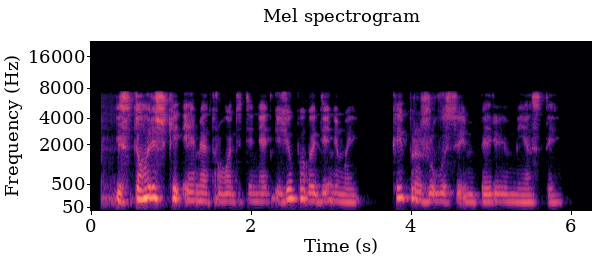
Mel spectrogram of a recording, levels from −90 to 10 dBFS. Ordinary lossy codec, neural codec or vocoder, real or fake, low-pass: MP3, 96 kbps; codec, 16 kHz, 16 kbps, FunCodec, trained on LibriTTS, 50 frames a second; fake; 7.2 kHz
